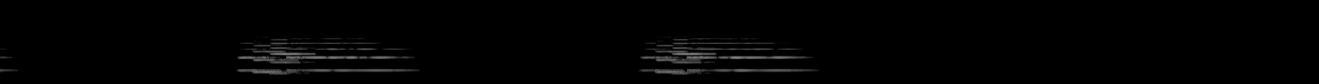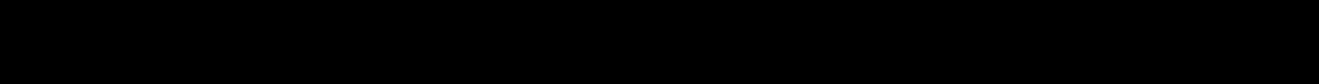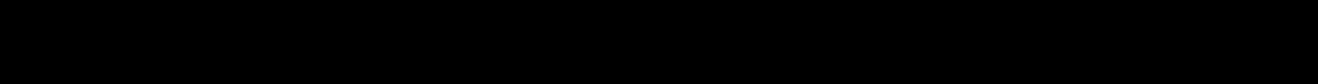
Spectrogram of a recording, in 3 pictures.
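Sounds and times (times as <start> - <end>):
oboe: 2.4 - 4.2, 6.4 - 8.2.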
